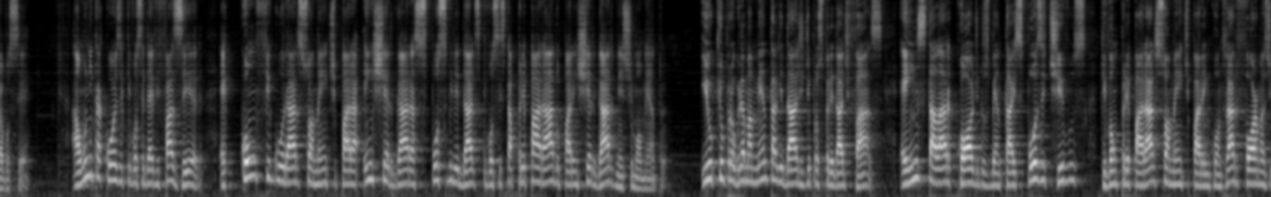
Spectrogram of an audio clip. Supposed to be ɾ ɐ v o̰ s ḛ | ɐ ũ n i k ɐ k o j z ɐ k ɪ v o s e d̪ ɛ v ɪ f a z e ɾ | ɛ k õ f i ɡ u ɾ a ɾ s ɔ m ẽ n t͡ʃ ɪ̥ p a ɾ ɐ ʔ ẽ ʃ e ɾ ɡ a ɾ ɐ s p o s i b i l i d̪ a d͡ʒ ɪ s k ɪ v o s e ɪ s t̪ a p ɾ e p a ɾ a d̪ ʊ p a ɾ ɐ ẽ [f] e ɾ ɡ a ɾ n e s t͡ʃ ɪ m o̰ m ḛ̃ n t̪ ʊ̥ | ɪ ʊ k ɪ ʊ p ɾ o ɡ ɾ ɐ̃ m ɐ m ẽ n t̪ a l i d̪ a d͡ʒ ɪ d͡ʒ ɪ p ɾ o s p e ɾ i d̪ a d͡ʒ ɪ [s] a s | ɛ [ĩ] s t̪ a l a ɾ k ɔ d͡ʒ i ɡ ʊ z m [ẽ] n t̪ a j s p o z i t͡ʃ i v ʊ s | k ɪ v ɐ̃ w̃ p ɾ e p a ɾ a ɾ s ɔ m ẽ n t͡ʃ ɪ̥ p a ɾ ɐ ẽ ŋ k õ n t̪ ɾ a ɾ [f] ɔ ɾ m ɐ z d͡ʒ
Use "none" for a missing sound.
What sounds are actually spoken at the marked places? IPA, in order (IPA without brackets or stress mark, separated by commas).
ʃ, f, ĩ, ẽ, f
